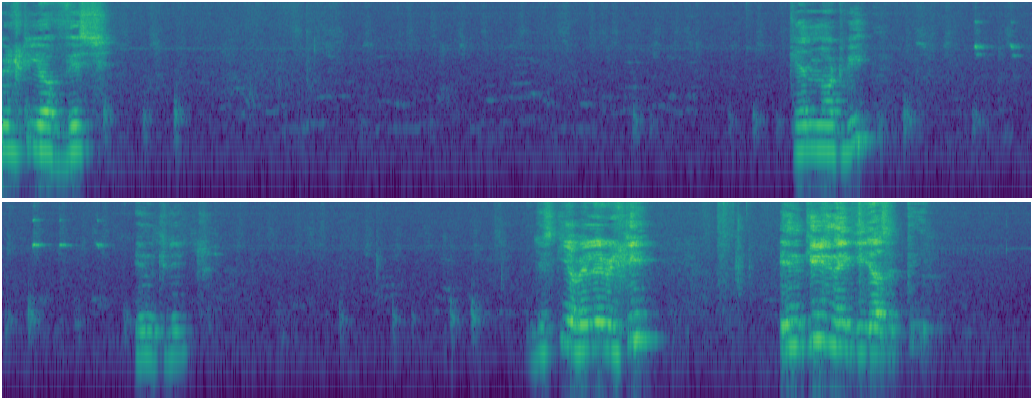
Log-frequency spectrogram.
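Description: A man speaks loudly in short bursts, explaining.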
